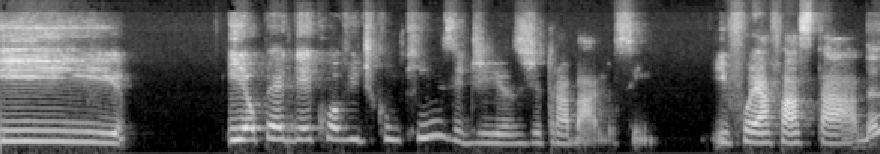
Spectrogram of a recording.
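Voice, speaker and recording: Speaking very slowly, a woman with a fairly high pitch and ordinary pitch variation shows big swings in loudness. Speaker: podcast co-host. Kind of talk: casual chat.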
